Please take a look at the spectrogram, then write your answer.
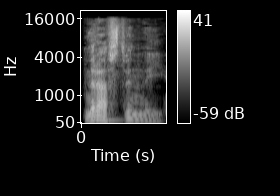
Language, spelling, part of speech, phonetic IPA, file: Russian, нравственный, adjective, [ˈnrafstvʲɪn(ː)ɨj], Ru-нравственный.ogg
- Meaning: 1. moral (referring to morality) 2. moral, ethical (conforming to a standard of right behavior)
